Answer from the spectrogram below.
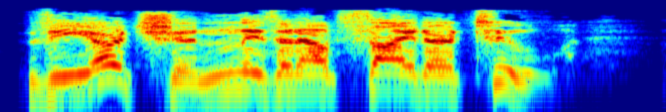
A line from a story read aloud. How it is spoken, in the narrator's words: the knight said through the lion's snarling muzzle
